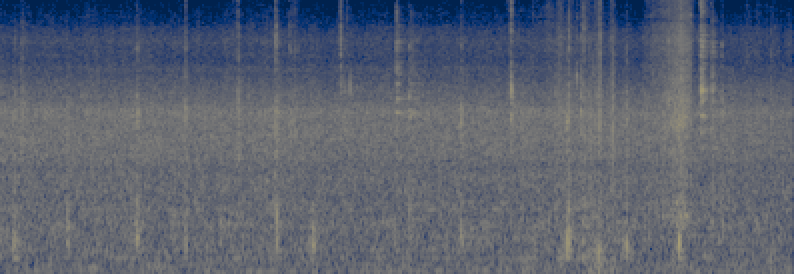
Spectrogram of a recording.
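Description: Steady hiss of rain falling, with scattered soft clicks and taps through it and a brief rustle near the end.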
